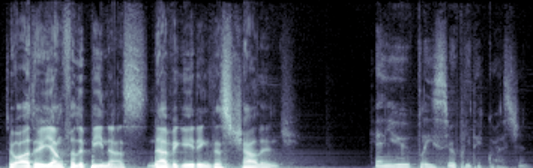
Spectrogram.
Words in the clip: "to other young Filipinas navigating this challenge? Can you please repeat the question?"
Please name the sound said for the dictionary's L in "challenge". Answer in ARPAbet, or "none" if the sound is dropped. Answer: L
